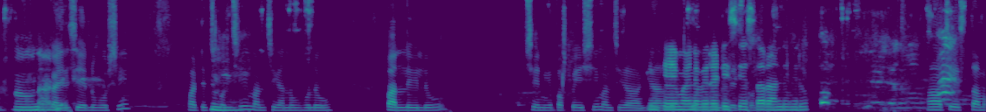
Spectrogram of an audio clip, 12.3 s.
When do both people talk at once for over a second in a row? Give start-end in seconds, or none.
8.2-10.0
